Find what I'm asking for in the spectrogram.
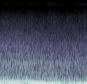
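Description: A pickup truck engine idles close by as a steady, loud low rumble. The drone holds even for the whole moment, with no talk over it.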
